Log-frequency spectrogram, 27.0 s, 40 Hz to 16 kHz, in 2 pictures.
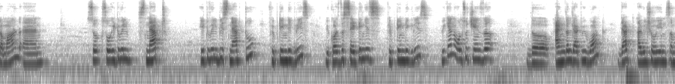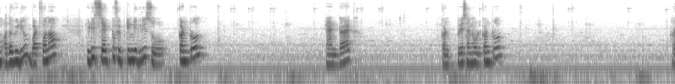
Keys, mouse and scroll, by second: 0.2-6.6 ctrl+drag, 6.6 ctrl+right click, 14.7 ctrl+Num_Lock, 14.7 ctrl+right click, 14.9 ctrl+z, 17.0 ctrl+click, 17.3 ctrl+click, 19.8-24.1 ctrl+drag, 24.1 ctrl+z, 24.8 click, 26.8 ctrl+right click.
